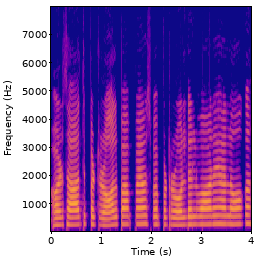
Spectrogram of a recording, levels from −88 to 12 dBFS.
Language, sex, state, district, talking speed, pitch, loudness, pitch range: Hindi, female, Delhi, New Delhi, 180 wpm, 270 Hz, -13 LUFS, 250-280 Hz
